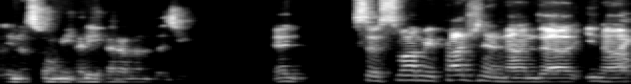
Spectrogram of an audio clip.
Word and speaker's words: Prajnananda: And so Swami Prajnananda, I called him Swami P because I always had a hard time pronouncing his name. Pragyananda, yeah, that's right.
